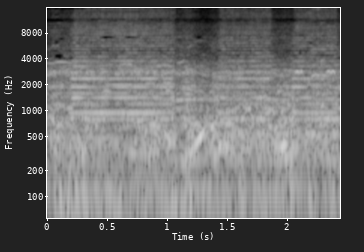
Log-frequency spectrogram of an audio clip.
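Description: A large crowd shouting and singing, with several horns held in steady blasts over the voices.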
